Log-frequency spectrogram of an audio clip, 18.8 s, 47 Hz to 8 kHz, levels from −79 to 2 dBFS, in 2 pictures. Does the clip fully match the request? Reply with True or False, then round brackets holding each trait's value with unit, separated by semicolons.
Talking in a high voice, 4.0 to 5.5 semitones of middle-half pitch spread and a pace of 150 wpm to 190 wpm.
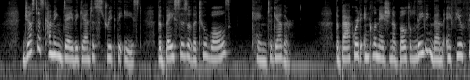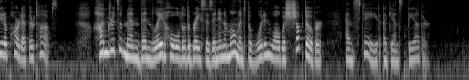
True (195 Hz; 4.6 semitones; 175 wpm)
